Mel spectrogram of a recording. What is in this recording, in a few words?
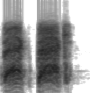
radio bot fallback, swat; Counter Strike Model Pack; CS:GO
